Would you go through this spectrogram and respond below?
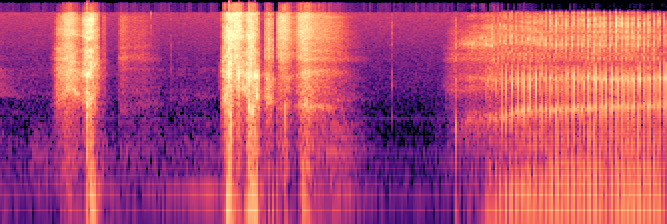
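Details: Loud harsh snorts and rattling snores, then a long buzzing vibrating snore; adult snoring from a sound-effect collection.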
